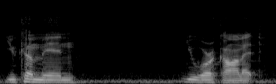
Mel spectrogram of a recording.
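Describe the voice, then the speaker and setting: A man co-hosting a podcast that reviews audio dramas chats casually, rambling and repeating his phrases as he goes. His voice is on the low side, his delivery flat and slow, and the recording has noticeable background noise.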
